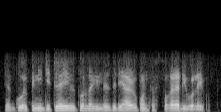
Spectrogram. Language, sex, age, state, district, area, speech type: Assamese, male, 18-30, Assam, Lakhimpur, rural, conversation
